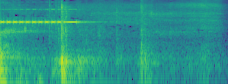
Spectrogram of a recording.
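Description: A moisture meter's probe sounding a steady high-pitched beep as it touches a wet baseboard, its alert that moisture is present. The beep cuts off about three-quarters of a second in, around a short tap.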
